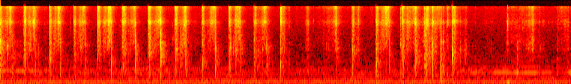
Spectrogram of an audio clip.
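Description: Tarot cards being shuffled and spread by hand, a quick run of crisp riffling flicks and soft slaps, close and fairly quiet, slowing to a few scattered taps at the end.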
